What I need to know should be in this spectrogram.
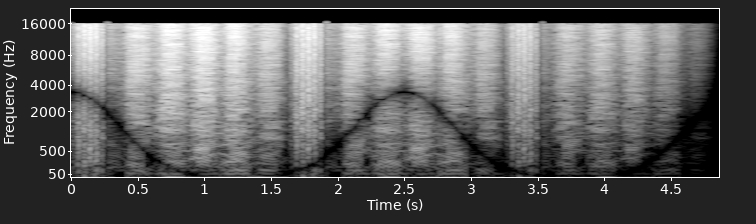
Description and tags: julie doreau son2
for this one I decided to use white noise, longer or shorter, modified with tremolo and a slower tempo and accelerated speed. Eevery sound was melted at the beginning and end, one noise has been reversed.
